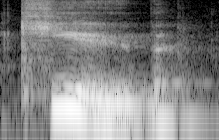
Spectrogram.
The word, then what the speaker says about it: cube: end of the words we now have cube which means the U becomes a long vowel and E is silent so it's a cut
